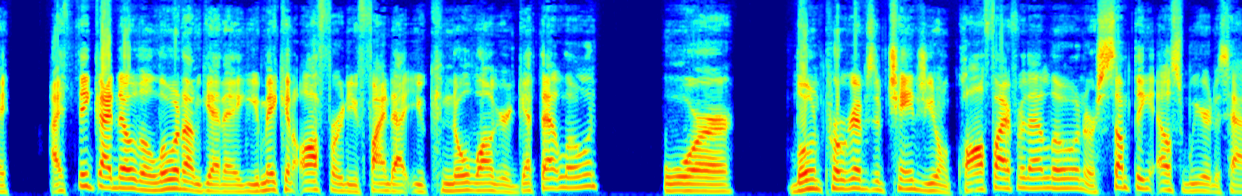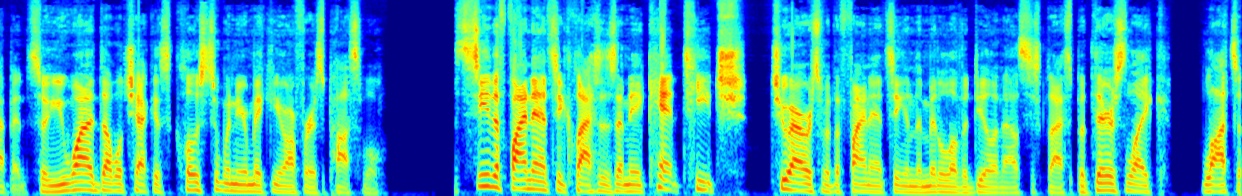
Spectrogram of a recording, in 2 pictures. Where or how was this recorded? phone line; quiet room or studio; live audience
live audience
